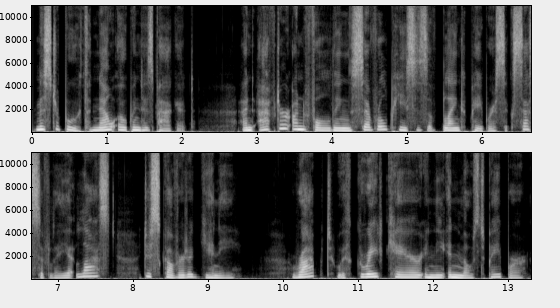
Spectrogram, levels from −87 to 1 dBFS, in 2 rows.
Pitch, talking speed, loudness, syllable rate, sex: 205 Hz, 125 wpm, -18 LUFS, 4.2 syllables/s, female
